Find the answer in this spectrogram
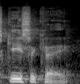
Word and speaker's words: Gieseke: My name is Gieseke. That's how you pronounce it, Gieseke.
